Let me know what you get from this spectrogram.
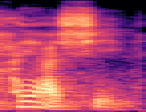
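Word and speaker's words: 林: 요건 수풀림 그래서 하야시.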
